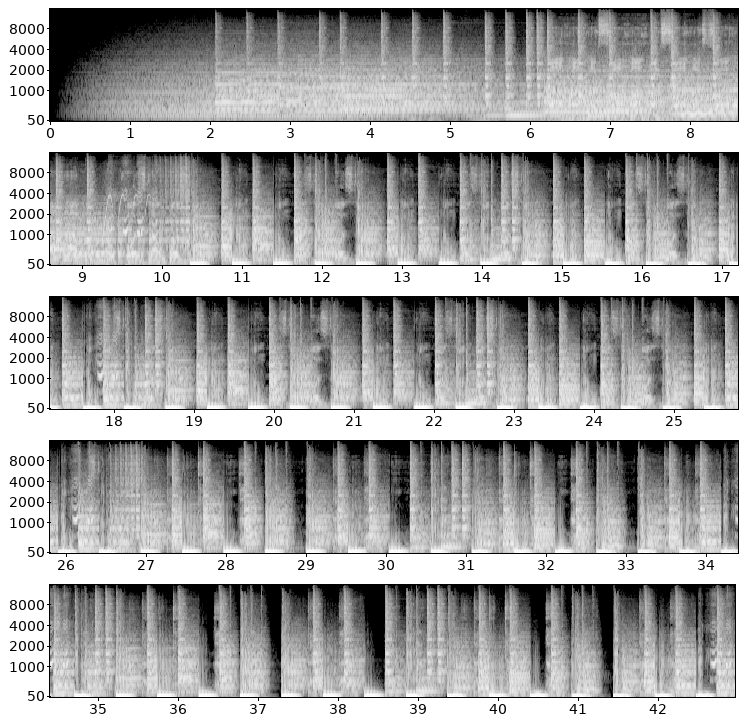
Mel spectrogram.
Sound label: Funk slowed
